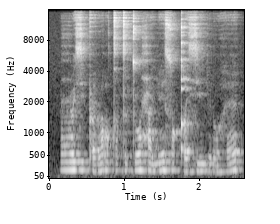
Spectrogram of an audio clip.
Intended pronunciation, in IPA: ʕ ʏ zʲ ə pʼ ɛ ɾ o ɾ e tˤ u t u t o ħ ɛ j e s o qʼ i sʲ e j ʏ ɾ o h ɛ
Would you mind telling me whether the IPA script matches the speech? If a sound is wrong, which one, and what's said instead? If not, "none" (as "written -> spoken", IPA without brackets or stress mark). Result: none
